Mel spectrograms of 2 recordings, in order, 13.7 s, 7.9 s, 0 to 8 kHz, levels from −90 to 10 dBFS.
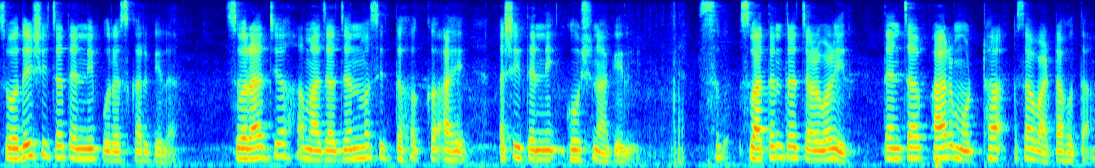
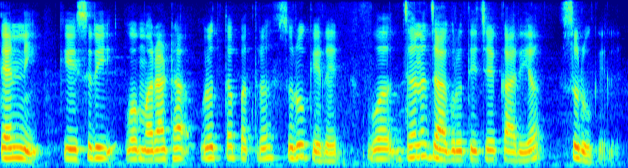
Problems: constant background noise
